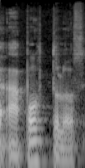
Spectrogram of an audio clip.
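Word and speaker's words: ἀπόστολος: Hermanos, la palabra apóstol en el griego se pronuncia apóstolos y significa de parte de o mensajero o un mensajero delegado.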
